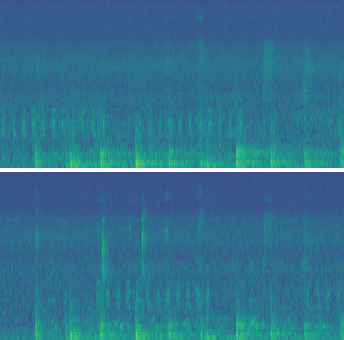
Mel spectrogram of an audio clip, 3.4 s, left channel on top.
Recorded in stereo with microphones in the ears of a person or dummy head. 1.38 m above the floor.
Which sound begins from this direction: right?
Running footsteps, at 0.4 s.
